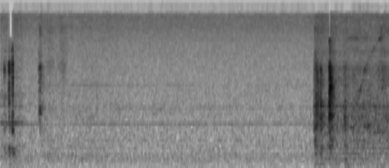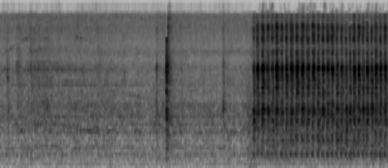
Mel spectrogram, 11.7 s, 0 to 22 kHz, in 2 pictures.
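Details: Brother DCP-L2500D scanner not working: the scan bar carriage clatters rapidly against its left-side end stop and cannot focus or calibrate; faulty scanning bar, replacement part LT2668001.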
